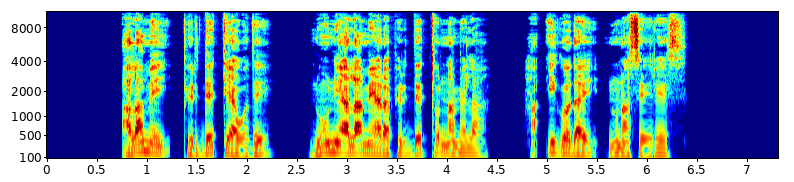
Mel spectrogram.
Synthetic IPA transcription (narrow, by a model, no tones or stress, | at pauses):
ʔɐlɐmɛjpɪɾd̪ːɛt̪ːɪjaːwɔd̪ɛ | nuːnɪɐlɐmɪjaːɾɐpɪɾd̪ːɛt̪ːɔnːɐmɛlɐ | hɐ̰ʔːɪɡɔd̪ɐjnʊnɐse̞ːɾe̞ːs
